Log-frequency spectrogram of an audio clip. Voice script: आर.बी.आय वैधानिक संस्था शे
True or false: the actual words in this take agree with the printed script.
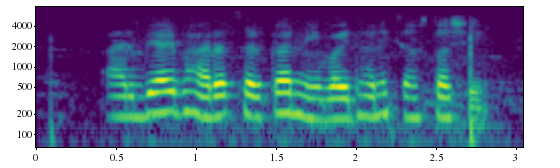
false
